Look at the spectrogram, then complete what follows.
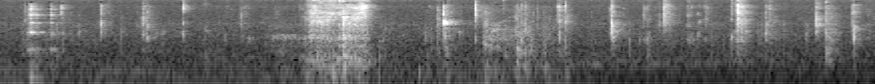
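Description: Close-up chewing and lip-smacking on seafood boil, with scattered small clicks and cracks of crab and crawfish shells being picked apart by hand, and a louder burst lasting about half a second around three seconds in.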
